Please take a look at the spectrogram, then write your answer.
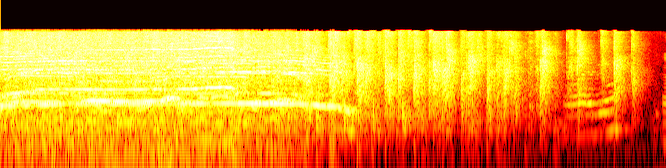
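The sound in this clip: Audience applause and cheering welcomes a poet to the stage at a live event, with loud sustained clapping mixed with whoops and shouts that thins into scattered individual claps near the end.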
